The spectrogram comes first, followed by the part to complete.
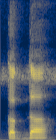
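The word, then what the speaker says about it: когда: If we have to ask when, so for that the word is kagda. Kagda. Stress is on a.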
